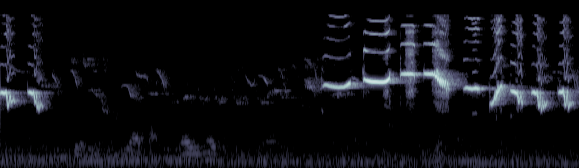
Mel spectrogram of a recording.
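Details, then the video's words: Oriental magpie-robin, a caged contest bird from Kebumen, Central Java, singing in a fighting mood to provoke rivals: two short slurred notes, a pause, then a run of rich whistles and falling slurred phrases. "KACER TIPE PANAS / DINGIN PASTI AKAN NYAUT GACOR, MERESPON SUARA KACER NGEPLONG INI"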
